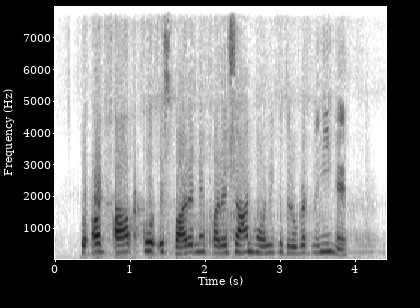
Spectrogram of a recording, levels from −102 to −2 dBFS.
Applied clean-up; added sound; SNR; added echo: neural separator model SepFormer DNS4.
